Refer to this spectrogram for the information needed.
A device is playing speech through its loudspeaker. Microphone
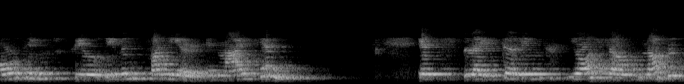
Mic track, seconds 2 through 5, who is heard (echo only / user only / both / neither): echo only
